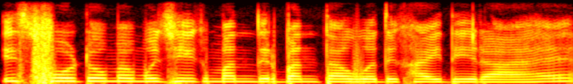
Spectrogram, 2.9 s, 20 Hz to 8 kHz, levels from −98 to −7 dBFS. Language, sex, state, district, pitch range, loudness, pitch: Hindi, female, Uttar Pradesh, Jalaun, 255-295 Hz, -14 LUFS, 270 Hz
